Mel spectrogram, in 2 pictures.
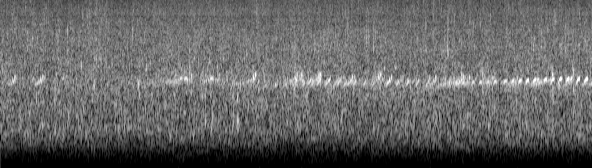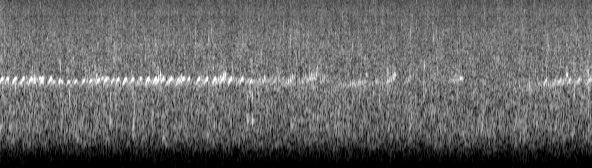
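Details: Clear-stream chorus of Kajika frogs: a long, high, fluty trill of fast repeated notes rises in strength during the middle seconds, then fades, while a stream rushes steadily throughout.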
